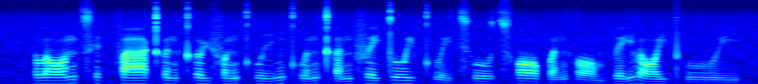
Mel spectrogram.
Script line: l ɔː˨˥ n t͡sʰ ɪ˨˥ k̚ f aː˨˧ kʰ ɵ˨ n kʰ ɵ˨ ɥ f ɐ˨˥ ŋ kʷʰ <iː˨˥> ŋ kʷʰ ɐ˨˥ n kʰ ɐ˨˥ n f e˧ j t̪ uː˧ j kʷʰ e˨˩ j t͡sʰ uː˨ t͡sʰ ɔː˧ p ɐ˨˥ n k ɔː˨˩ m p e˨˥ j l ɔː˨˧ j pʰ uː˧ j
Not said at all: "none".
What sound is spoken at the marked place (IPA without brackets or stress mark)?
iː˨˥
